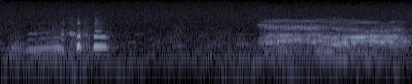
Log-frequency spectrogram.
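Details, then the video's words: Short, rough, broken sounds with two sharp knocks open the recording, then after a quiet spell a seal lets out a steady, droning, harmonic yell lasting well over a second. "yelling seal"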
